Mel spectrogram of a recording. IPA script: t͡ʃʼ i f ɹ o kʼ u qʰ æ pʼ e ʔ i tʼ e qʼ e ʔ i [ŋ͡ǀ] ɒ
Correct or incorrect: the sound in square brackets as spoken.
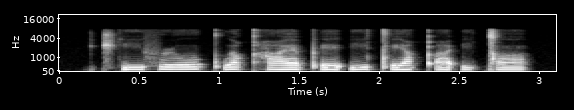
incorrect: ǀ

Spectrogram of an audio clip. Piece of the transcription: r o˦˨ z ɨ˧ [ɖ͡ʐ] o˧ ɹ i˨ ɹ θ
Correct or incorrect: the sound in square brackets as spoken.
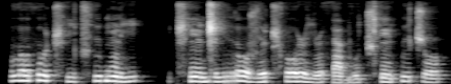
incorrect: ʈ͡ʂʰ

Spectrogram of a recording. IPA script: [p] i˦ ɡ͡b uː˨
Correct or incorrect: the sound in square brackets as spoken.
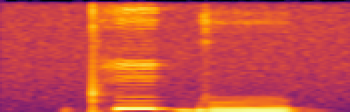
incorrect: pʰ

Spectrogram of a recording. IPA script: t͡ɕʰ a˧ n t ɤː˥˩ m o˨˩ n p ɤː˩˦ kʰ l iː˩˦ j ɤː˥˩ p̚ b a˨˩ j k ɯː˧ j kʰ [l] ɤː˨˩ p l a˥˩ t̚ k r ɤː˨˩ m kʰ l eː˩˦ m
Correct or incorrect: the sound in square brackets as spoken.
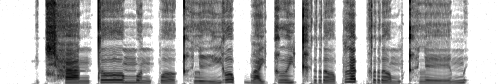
incorrect: r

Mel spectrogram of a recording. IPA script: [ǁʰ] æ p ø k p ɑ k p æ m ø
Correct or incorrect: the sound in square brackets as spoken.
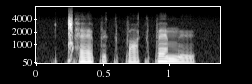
correct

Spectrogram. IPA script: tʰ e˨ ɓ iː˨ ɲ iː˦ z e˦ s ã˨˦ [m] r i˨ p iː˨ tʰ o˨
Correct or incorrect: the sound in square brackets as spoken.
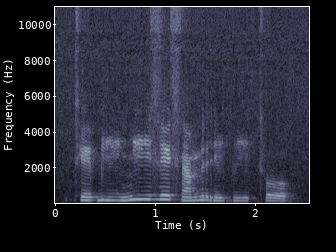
correct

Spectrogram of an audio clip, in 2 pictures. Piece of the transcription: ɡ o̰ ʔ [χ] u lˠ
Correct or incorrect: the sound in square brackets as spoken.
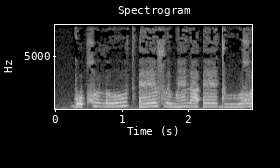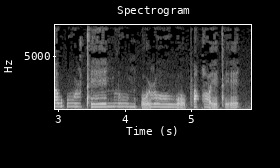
correct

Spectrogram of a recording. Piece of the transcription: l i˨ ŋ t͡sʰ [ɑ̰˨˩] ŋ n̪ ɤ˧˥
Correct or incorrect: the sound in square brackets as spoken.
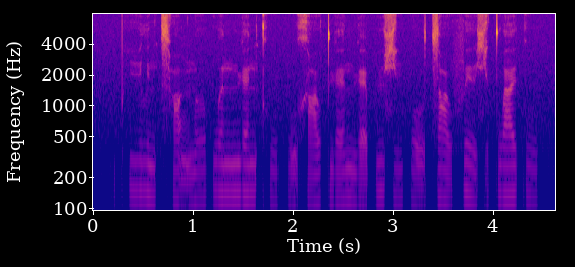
correct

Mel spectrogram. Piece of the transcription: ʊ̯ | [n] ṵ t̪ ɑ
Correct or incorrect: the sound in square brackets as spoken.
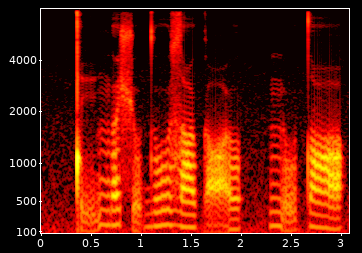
correct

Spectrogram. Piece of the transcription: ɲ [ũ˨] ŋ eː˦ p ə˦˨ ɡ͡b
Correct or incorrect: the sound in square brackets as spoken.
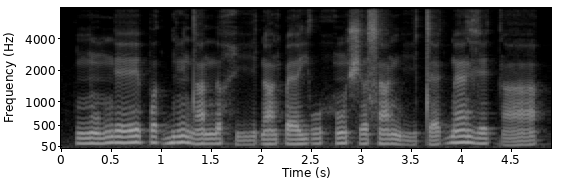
incorrect: ũ˧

